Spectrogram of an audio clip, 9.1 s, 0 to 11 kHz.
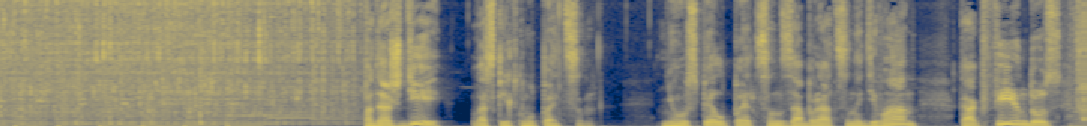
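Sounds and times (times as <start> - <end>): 
warm water poured into a bucket: 0.0 - 3.3
speech: 3.1 - 9.0.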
